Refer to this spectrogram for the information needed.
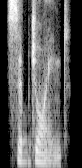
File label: "subjoint", Indian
